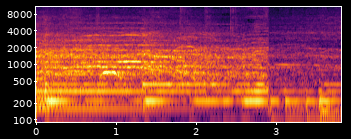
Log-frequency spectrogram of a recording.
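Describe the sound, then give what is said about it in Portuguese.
A crowd, urged to celebrate, erupts in loud, sustained shouting and whooping as a cry of freedom, many voices blending into a dense roar that holds steady for several seconds, with a strong sung or shouted tone running underneath. “Que tal você dar aquele grito de liberdade? Aleluia!”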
